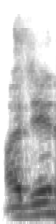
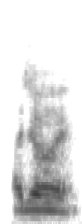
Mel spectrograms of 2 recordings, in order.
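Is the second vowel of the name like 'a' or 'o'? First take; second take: a; o. First: The second syllable has an 'a' vowel. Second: The second syllable has an 'o' vowel. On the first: This is the name without the Bengali 'o'. The speaker calls it wrong. "अजय नहीं है" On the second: This is the Bengali way of saying the name. The speaker calls it right. "Bengal वाले कर देते हैं ना, ओ लगा देते हैं"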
